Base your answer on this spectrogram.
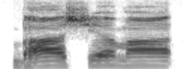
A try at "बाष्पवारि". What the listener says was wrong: Normal ba. Bashpavari. Bashpavari. Not the stress ba. Normal. Bashpavari.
